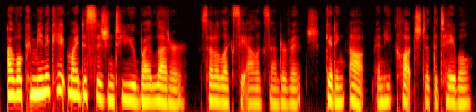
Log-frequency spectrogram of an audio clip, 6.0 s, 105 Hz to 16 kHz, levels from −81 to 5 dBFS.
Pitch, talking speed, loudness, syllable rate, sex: 180 Hz, 200 wpm, -20 LUFS, 6.6 syllables/s, female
